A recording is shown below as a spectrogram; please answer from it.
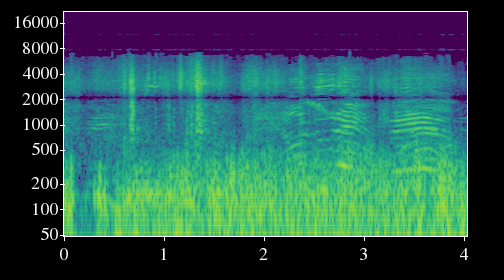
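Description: Heavy wind rumble on the microphone with a couple of sharp knocks in the first second and a half, then a drawn-out, wavering shout from a person's voice in the second half.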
